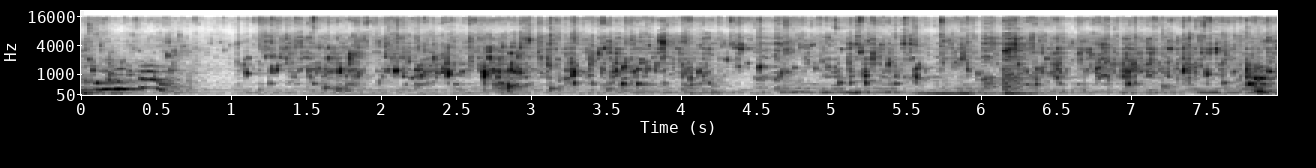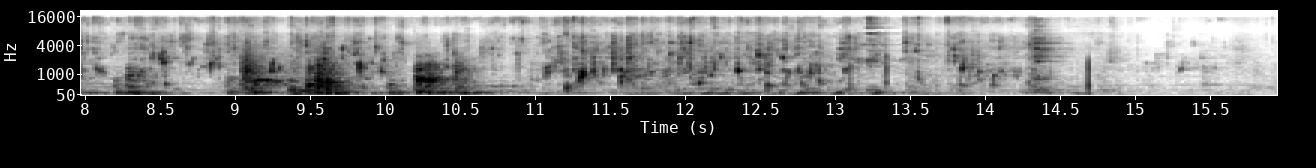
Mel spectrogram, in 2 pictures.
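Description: Kitchen tap running, the stream splashing over hands and into a stainless steel sink and a basin of water as a small object is rinsed; the water sound falls away near the end.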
